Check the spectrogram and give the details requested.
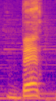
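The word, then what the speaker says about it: ב: Bet is pronounced as in boy, b sound, or v sound, depending upon, I will explain what is it dependent upon.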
